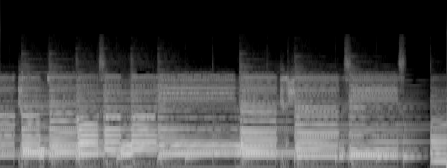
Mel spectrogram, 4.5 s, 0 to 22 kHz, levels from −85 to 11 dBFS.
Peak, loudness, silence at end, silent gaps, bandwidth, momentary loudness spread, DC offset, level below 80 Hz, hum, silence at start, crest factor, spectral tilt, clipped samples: -2 dBFS; -17 LUFS; 0 s; none; 7.2 kHz; 6 LU; 0.3%; -54 dBFS; none; 0 s; 16 dB; -7 dB/octave; under 0.1%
